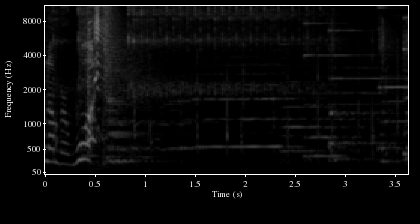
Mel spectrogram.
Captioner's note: poink!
